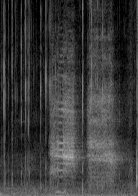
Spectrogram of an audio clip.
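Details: A wild cockatoo being fed seed gives two loud, harsh, raspy screeches, each about half a second long, one right after the other, and is scolded for screaming instead of coming down to eat.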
